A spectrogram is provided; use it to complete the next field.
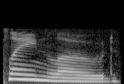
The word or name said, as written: planeload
